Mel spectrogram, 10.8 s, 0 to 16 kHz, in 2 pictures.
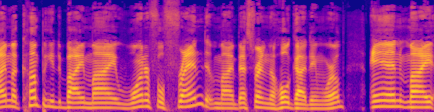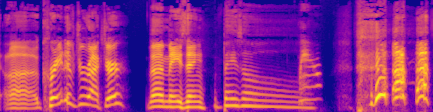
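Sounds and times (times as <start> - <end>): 
speech: 0.0 - 10.8
cat meowing: 9.2 - 9.5.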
